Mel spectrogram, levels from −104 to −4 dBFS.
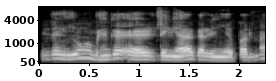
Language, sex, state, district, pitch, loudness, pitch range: Garhwali, male, Uttarakhand, Uttarkashi, 145 Hz, -26 LUFS, 130-175 Hz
